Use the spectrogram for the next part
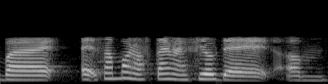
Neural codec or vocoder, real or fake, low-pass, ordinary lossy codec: none; real; 3.6 kHz; MP3, 16 kbps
